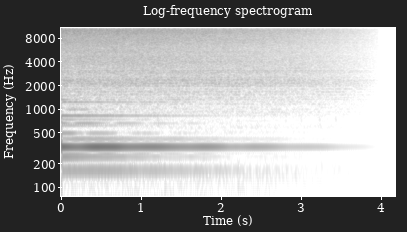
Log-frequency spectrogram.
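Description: The final strummed chord of an acoustic guitar ringing out and dying away over about three seconds, ending the song.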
